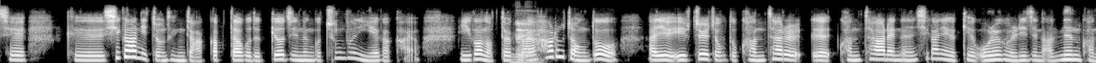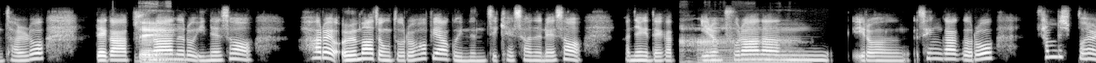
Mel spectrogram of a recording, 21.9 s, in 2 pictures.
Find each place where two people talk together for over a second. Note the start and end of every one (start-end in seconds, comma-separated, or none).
17.7-19.1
